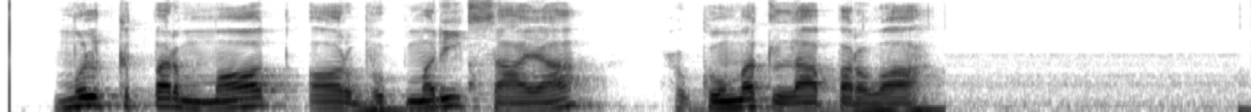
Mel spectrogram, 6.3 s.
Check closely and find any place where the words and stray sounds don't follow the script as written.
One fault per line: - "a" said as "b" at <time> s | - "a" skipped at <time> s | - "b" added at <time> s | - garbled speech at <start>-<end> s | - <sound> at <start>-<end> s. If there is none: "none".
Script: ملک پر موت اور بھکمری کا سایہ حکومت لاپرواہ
- "کا" skipped at 2.3 s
